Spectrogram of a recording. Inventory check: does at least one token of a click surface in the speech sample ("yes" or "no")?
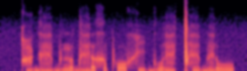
yes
